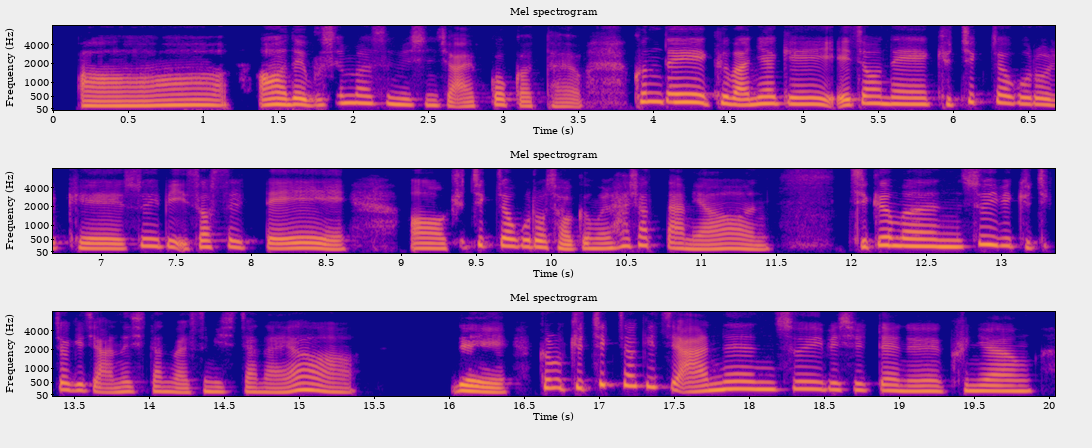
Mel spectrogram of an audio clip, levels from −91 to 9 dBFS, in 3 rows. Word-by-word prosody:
아. 175 +3 +2 0.2
아 205 +2 +5
네. 210 -1 +5
무슨 195 +9 -3
말씀이신지 205 -9 -1
알 150 +2 -3
것 200 -1 0
같아요. 150 -5 -6 0.3
근데 295 -2 +4
그 255 - +2
만약에 225 0 +3
예전에 225 0 +2
규칙적으로 240 -1 -2
이렇게 180 -2 -1
수입이 240 +6 -2
있었을 225 +5 -2
때 180 -5 0 0.4
어 180 0 +1
규칙적으로 245 - 0
적응을 175 -2 -1
하셨다면 175 - -2 0.5
지금은 250 -2 +3
수입이 275 +2 +1
규칙적이지 215 -3 -4
않으시다는 170 +3 -5
말씀이시잖아요. 160 +3 -3 0.6
네. 170 -6 +5 0.2
그럼 300 -1 -1
규칙적이지 370 0 -1
않은 250 +8 +2
수입이실 245 -3 -3
때는 185 -3 -1
그냥 195 -1 0
200 Hz, 280 characters per minute, -23 LUFS, 175-245 Hz, 0.6 s, 아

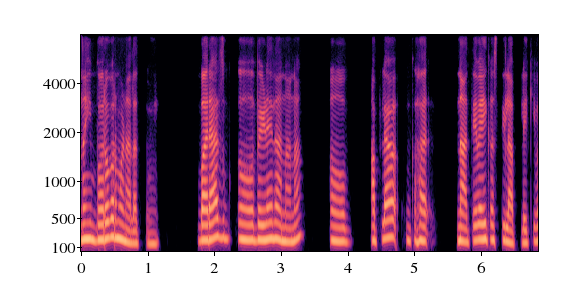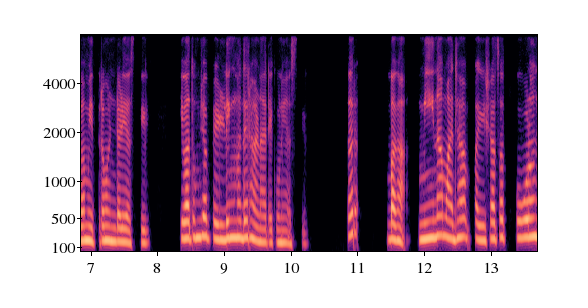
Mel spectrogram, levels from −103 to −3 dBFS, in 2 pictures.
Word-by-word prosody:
नाही, 220 +1 +5
बरोबर 215 +4 +3
म्हणालात 175 -8 +2
तुम्ही. 150 0 -7 0.6
बऱ्याच 220 +4 +4 0.2
अ, - - -1 0.2
वेळेलाना 210 -2 +3
ना, 205 +5 -1 0.5
अ, - - -2 0.6
आपल्या 225 +5 +1 0.3
घर 195 +1 +1 0.5
नातेवाईक 200 +3 +1
असतील 195 -2 -2
आपले 165 +1 -3
किंवा 195 +1 -1
मित्रमंडळी 190 -1 +2
असतील 165 0 -6 0.5
किंवा 225 0 +4
तुमच्या 240 +2 +2
बिल्डिंगमध्ये 230 +2 +3
राहणारे 180 -7 -1
कोणी 170 -1 -2
असतील, 155 -1 -11 0.6
तर 280 +3 0 0.5
बघा, 200 -5 +3 0.2
मी 220 +2 +4
ना, 265 +2 +2
माझ्या 240 0 +1
पैशाचं 215 +3 -1
थोडं 240 +2 +1
210 Hz, 130 wpm, -23 LUFS, 185-230 Hz, 0.6 s, नाही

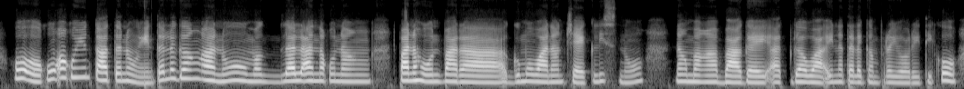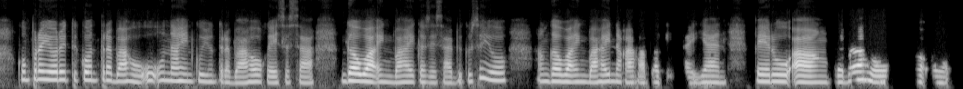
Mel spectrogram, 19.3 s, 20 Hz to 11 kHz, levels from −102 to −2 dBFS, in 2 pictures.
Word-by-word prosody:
Oo. 305 -7 +5
Kung 290 +1 +1
ako 340 +1 +5
yung 360 - -6
tatanungin 240 -8 +2
talagang 310 +2 0
ano, 250 0 +3
maglalaan 235 +3 +3
ako 235 - -6
ng 220 -1 -1 0.4
panahon 245 -3 +4
para 220 -2 +4 0.4
gumawa 215 +1 +1
ng 210 0 -3
checklist 215 +4 -5
'no, 205 +4 -7 0.3
ng 225 0 -1
mga 210 -1 0
bagay 195 -1 +3
at 200 - -2
gawain 205 -2 +1
na 215 - -5
talagang 200 -1 -4
priority 185 -1 -6
ko. 240 +3 0 0.2
Kung 275 -2 -5
priority 275 -2 +1
ko 265 +1 +1
ang 250 - -12
trabaho, 225 -3 0
uunahin 240 0 -2
ko 225 0 -6
yung 215 0 -9
trabaho 195 +2 -2
kaysa 190 0 -6
sa 190 - -6 0.4
gawaing 225 -4 +4
bahay, 200 +1 -2
kasi 195 -2 -8
sabi 185 -2 -8
ko 220 - -9
sa'yo 260 -2 -3 0.3
ang 225 - -7
gawaing 215 -1 +2
bahay 210 +3 0
nakakapaghintay 195 -2 -6
'yan 200 0 -2 0.3
pero 220 -2 0
ang 200 -1 +3
trabaho 210 0 +2 0.3
oo. 195 -2 -7
220 Hz, 160 wpm, -22 LUFS, 200-245 Hz, 0.4 s, Oo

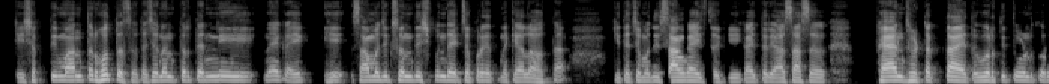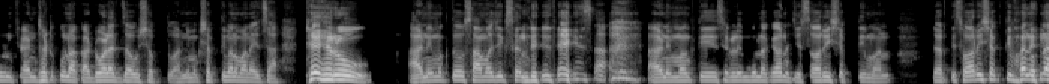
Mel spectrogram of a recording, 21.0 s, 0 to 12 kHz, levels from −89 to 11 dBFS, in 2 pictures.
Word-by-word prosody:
की 145 - -7
शक्तिमान 175 +2 -1
तर 200 - 0
होतच, 200 -3 +2
त्याच्यानंतर 160 +3 -1
त्यांनी 170 +1 +1 0.4
नाही 180 0 -2
का - - -6
एक 145 +1 -4
अ, 150 -1 -22
हे 155 - -3 0.2
सामाजिक 165 0 0
संदेश 170 -1 +1
पण 175 -1 +1
द्यायचा 165 -2 +1
प्रयत्न 155 -2 -3
केला 140 -2 0
होता, 115 0 -6 0.5
की 145 - -8
त्याच्यामध्ये 150 +1 -3
सांगायचं 155 -5 +2
की 140 0 -5
काहीतरी 140 +1 -3
असं-असं 140 +1 -1 0.6
फॅन 165 0 +7
झटकत 165 +2 -2
आहे, 160 -3 +6
वरती 165 +2 0
तोंड 165 -2 0
करून 165 0 -2
फॅन 150 +1 -3
झटकू 170 +2 -2
नका 150 -3 0
डोळ्यात 160 0 +3
जाऊ 145 -2 -1
शकतो 130 0 -9
आणि 125 +3 -8
मग 140 -1 -9
शक्तिमान 165 -2 -4
म्हणायचा, 140 -6 -5 0.3
"ठहरो." 210 -5 +11 0.7
आणि 145 +4 0
मग 165 0 -6
तो 180 -1 0
सामाजिक 165 0 -1
संदेश 170 +2 0
द्यायचा 205 -2 +1 0.5
आणि 145 +1 +1
मग 155 +1 -2
ते 160 -1 -2
सगळे 160 0 -3
मुलं 160 0 -3
काय 165 +2 0
म्हणायचे, 150 -3 -6
"सॉरी 160 0 0
शक्तिमान." 135 -4 -8 0.5
तर 150 - -4
ते - - -4
सॉरी 185 +4 +1
शक्तिमान 205 -1 +1
आहे 210 +3 +4
ना, - - +6
160 Hz, 175 wpm, -23 LUFS, 150-170 Hz, 0.7 s, ठहरो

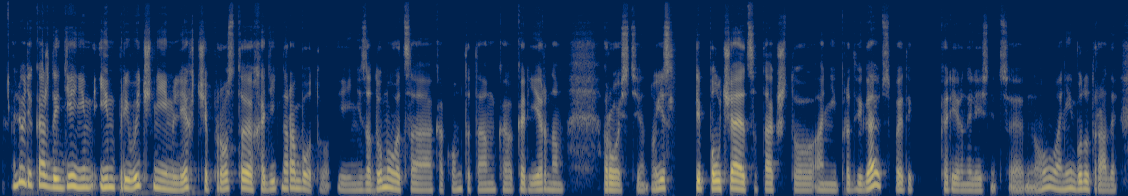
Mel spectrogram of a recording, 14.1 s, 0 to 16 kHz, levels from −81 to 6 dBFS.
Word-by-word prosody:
Люди 225 +3 +3
каждый 190 -5 +5
день 185 +2 +5
им 170 0 +2
им 175 -3 +3
привычнее, 170 -2 +3
им 130 - -1
легче 135 +7 0
просто 145 0 +2
ходить 135 +4 -3
на 155 - 0
работу 150 -3 -2
и 120 -1 -10
не 120 +1 -10
задумываться 125 -2 -1
о - - -8
каком-то 130 +3 -11
там 125 +1 -8
ка 120 -2 -9
карьерном 125 -1 -3 0.5
росте. 120 -2 -1
Но 130 - -5
если 155 +2 0 0.4
получается 145 -2 +5
так, 125 -1 -2
что 115 -1 -6
они 120 -1 -7
продвигаются 125 - +1
по - - -8
этой - - -4 0.3
карьерной 115 -2 -5
лестнице, 110 0 -10
ну 160 +1 -4
они 140 +2 -2
будут 140 -1 0
рады. 110 0 -6
135 Hz, 155 wpm, -22 LUFS, 120-155 Hz, 0.5 s, каждый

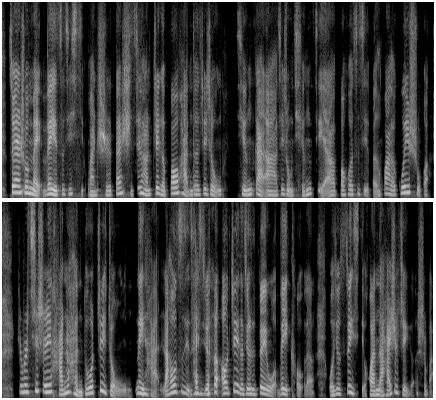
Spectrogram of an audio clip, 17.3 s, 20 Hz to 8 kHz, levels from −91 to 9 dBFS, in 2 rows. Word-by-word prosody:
虽 260 - +6
然 255 0 +8
说 245 -2 +4
美 200 -7 +5
味 200 -4 +7
自 190 +3 -4
己 195 +2 -5
喜 210 - -5
欢 150 0 -2
吃， 170 0 0
但 215 +3 +1
实 170 - -2
际 225 - -8
上 180 -6 +1
这 225 +4 +2
个 170 -4 -1
包 225 +8 +2
含 225 - -3
的 180 +1 -4
这 200 +2 -4
种 175 -2 -3 0.3
情 185 -1 -1
感 190 -3 +1
啊、 160 0 -1
这 195 +3 -7
种 180 -4 -3
情 180 +3 -5
结 345 - -6
啊， 160 - -2
包 180 -1 -4
括 185 -1 -5
自 200 +2 -11
己 190 - -7
文 - - -7
化 210 +1 -3
的 175 -1 -4
归 245 +8 +2
属 280 - -5
啊， - - -9 0.4
是 270 - -6
不 285 - +2
是 285 - +3
其 320 +4 +2
实 285 -3 +4
含 190 -7 +1
着 265 - +3
很 185 - 0
多 225 - +2
这 285 +3 +1
种 345 - -3 0.3
内 220 -3 +4
涵， 185 - -5
然 - - +2
后 265 +5 +3
自 280 -2 -3
己 175 - -2
才 225 +6 0
觉 200 -2 +1
得， 280 - +2
哦， 230 - +3
这 295 +5 0
个 200 - -1
就 200 0 0
是 195 -1 -2
对 210 0 +4
我 160 - -4
胃 205 -3 +4
口 460 - -12
的， - - -12 0.3
我 160 +1 -2
就 205 +2 -3
最 260 +5 0
喜 - - -8
欢 175 -1 +1
的 150 - +1
还 165 +4 +1
是 260 +2 -2
这 - - -4
个 - - -18
是 - - -10
吧？ - - -14
200 Hz, 280 characters per minute, -22 LUFS, 180-240 Hz, 0.4 s, 然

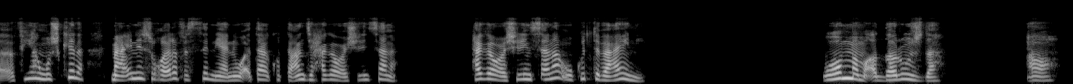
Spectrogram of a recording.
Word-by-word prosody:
فيها 275 +2 -3
مشكلة، 255 +3 +1 0.3
مع 205 -2 +5
إني 275 +2 +1
صغيرة 245 -1 0
في 220 - -13
السن 215 +1 -6
يعني 185 0 0
وقتها 220 +3 0
كنت 210 0 -16
عندي 220 -1 0
حاجة 220 -1 -2
و20 200 +4 -4
سنة، 225 +1 -2 0.7
حاجة 240 0 +4
و20 230 +5 +1
سنة 240 +6 +1
وكنت 250 +3 -5
باعاني. 200 - +1 1.8
وهُم 270 +6 +7
ما - - +1
قدَّروش 205 +4 +1
ده. 170 - 0 0.9
آه. 190 -1 -3
220 Hz, 135 wpm, -24 LUFS, 200-245 Hz, 1.8 s, وهُم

